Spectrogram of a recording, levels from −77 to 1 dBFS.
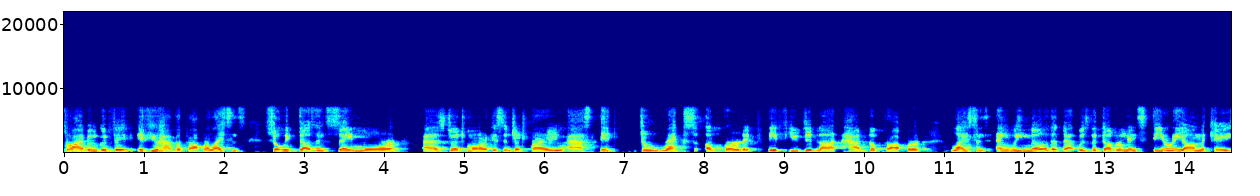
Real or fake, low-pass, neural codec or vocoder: fake; 7.2 kHz; codec, 32 kHz, 1.9 kbps, SNAC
